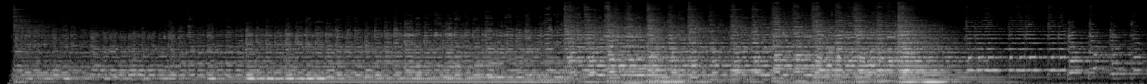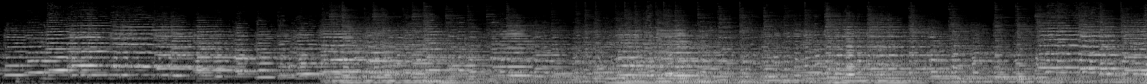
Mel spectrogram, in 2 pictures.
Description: sinfonia for 2 oboes, strings & continuo in B flat major; Telemann; Tafelmusik; Conclusion; Tafelmusik III／6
